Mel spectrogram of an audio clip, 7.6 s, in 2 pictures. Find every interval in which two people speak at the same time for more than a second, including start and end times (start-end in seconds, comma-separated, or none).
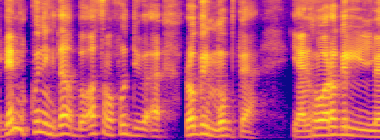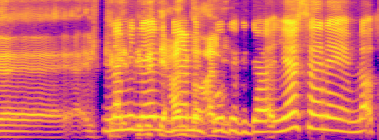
4.8-6.3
